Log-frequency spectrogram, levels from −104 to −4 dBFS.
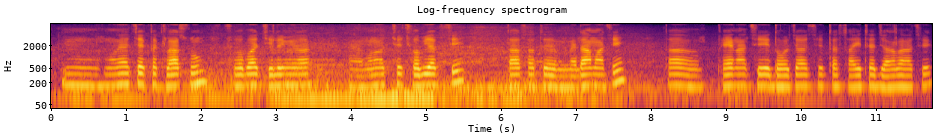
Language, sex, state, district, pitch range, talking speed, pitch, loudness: Bengali, male, West Bengal, Jhargram, 155-170 Hz, 140 wpm, 165 Hz, -20 LUFS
